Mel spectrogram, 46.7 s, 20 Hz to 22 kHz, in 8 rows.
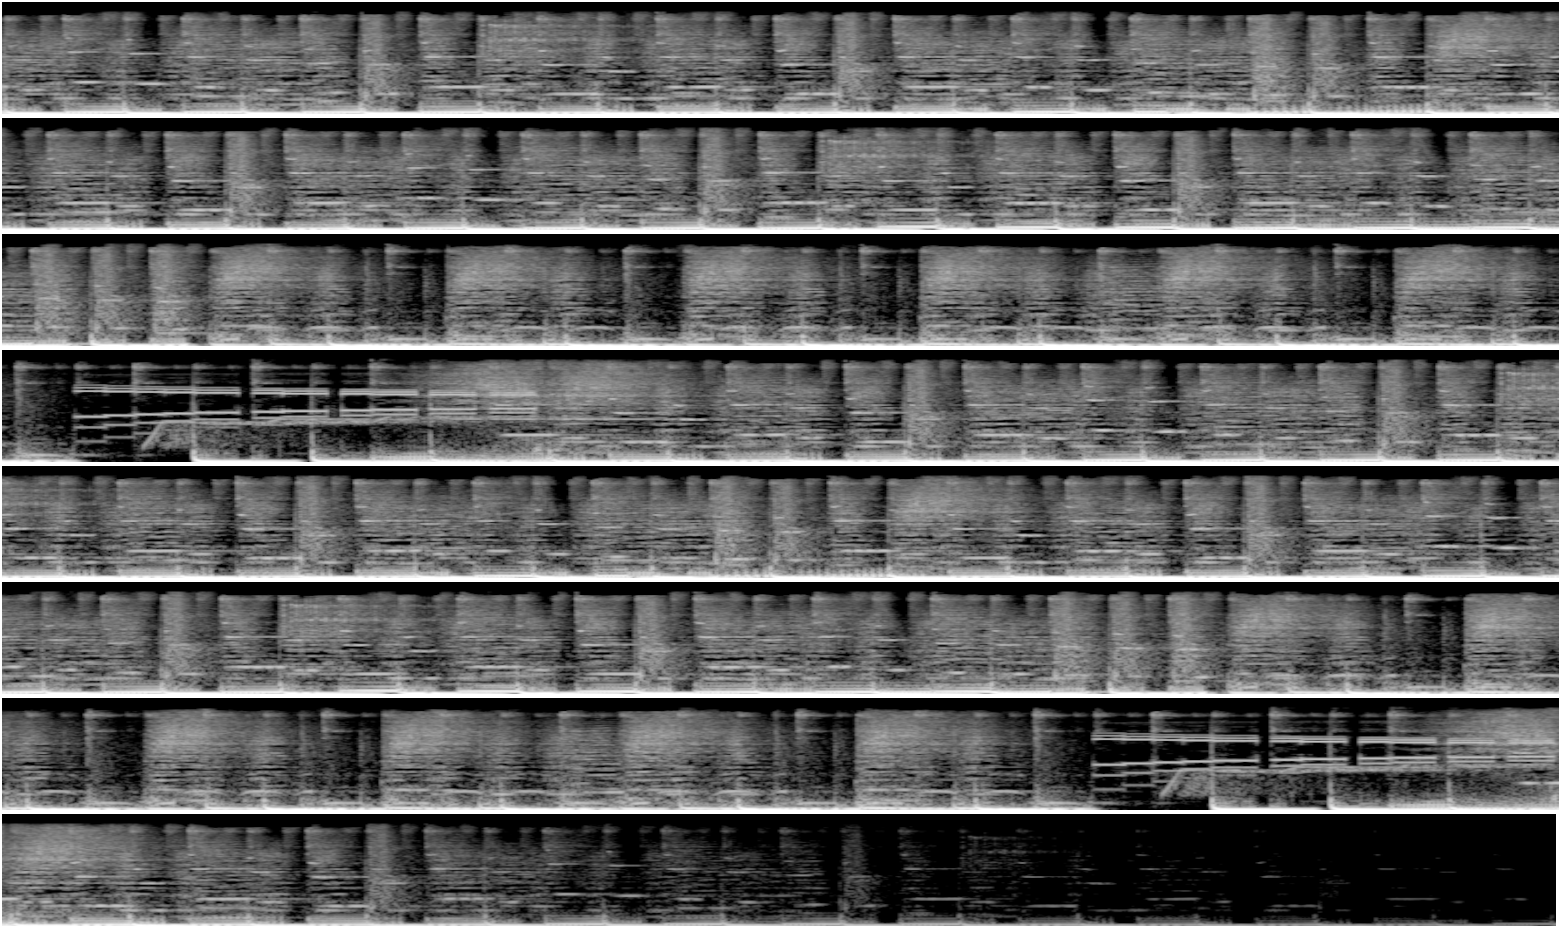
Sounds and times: Rhythm and blues: 0.0 - 46.7.

